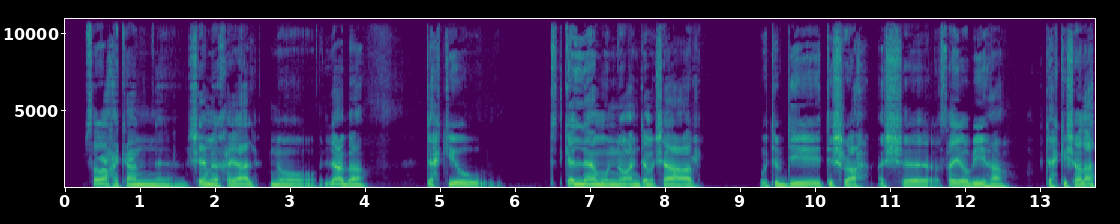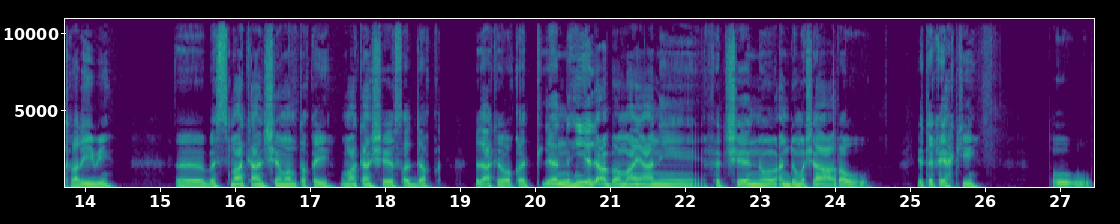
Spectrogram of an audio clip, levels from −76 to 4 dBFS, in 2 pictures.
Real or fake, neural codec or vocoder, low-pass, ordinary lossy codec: real; none; none; none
